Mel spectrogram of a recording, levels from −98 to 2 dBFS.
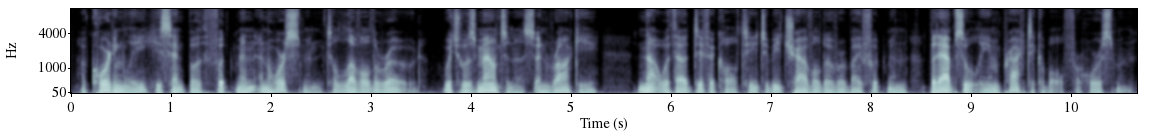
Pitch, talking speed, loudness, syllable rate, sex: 100 Hz, 175 wpm, -22 LUFS, 6.0 syllables/s, male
